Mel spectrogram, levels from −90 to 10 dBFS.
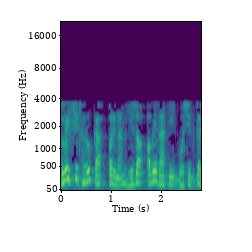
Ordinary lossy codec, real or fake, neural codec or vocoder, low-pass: none; real; none; 3.6 kHz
